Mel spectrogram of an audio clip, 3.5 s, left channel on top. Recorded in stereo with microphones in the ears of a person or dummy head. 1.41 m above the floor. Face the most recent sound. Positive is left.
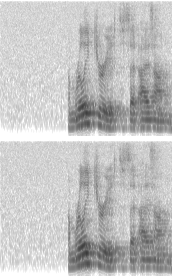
turn(degrees=30)  # may be behind; listen again after turning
